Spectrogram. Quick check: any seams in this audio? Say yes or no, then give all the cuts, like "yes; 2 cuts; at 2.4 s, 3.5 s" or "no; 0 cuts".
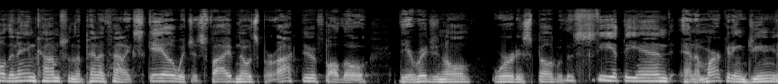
yes; 2 cuts; at 3.2 s, 4.9 s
